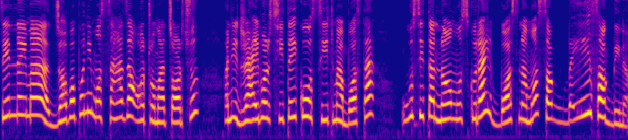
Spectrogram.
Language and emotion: Nepali, happy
